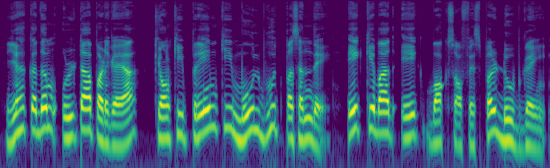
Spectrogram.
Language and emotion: Hindi, neutral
